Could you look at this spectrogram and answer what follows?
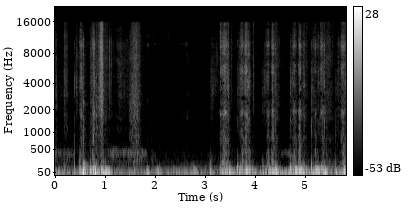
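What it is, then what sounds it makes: Textured cotton paper being written on with a metal nib. A metal dip-pen nib is drawn across a thick, rough-textured cotton paper sheet lying flat, writing in close-up. Short scratchy strokes come in bursts with bright, hissy texture over a low rumble, and there is a quieter pause near the middle before the scratching resumes.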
